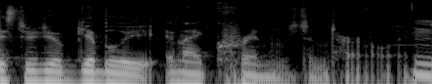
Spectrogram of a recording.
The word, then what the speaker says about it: Ghibli: and only Studio Ghibli Ghibli Ghibli it's a j it's a soft G not a hard G do some people say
